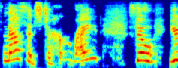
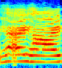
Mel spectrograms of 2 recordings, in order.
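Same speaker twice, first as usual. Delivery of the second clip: right greeting; 5 dB louder than usual. Shown as a demonstration. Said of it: "What do you say?".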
